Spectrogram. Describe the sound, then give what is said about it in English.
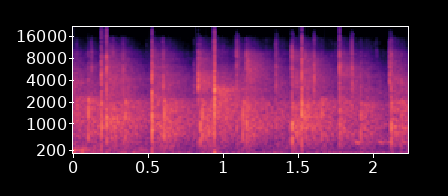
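Audience clapping after a storytelling performance on stage, many uneven claps with a few sharp, loud hand strikes standing out over a thinner patter of softer ones. “Let's give Brandon a round of applause.”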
